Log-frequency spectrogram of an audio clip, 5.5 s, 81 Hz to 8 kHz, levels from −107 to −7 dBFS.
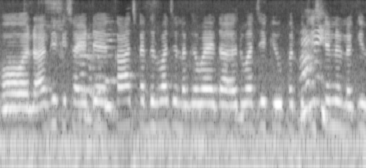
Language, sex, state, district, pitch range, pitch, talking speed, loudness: Hindi, female, Rajasthan, Bikaner, 210-250 Hz, 235 Hz, 185 wpm, -15 LUFS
